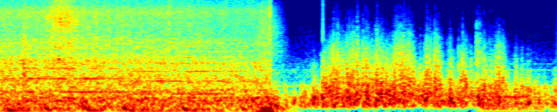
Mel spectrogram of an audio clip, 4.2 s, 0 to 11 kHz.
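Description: Heavy wind during a Boeing 737 crosswind landing, loud roaring wind buffeting the microphone throughout, a broad rushing hiss that drops away halfway into rougher gusty rumbling.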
